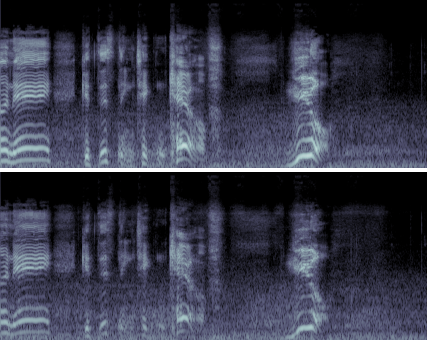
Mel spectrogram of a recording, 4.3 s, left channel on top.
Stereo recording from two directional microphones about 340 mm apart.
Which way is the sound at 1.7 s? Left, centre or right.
Centre.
